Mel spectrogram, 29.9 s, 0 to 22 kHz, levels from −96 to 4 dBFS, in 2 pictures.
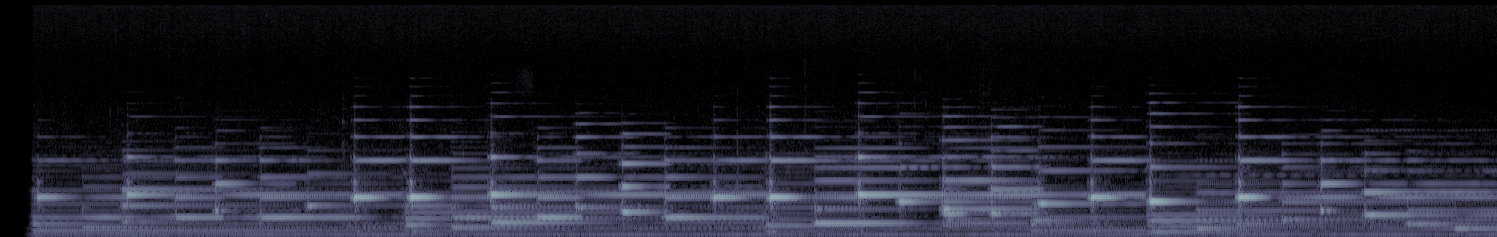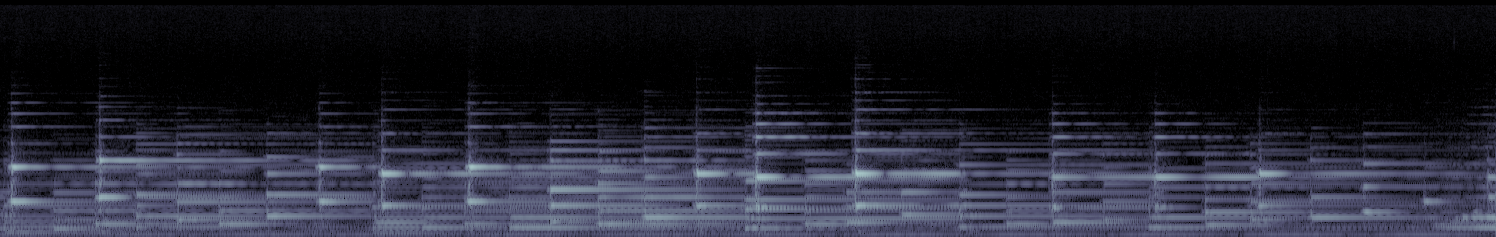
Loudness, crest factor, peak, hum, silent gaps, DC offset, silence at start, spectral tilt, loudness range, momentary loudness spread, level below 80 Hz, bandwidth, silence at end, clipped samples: -38 LUFS; 22 dB; -16 dBFS; none; none; under 0.1%; 0.3 s; -7 dB/octave; 7 LU; 14 LU; -60 dBFS; over 20 kHz; 0 s; under 0.1%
